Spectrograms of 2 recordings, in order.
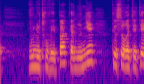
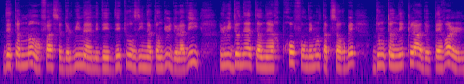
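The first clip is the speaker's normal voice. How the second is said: ordinary delivery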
